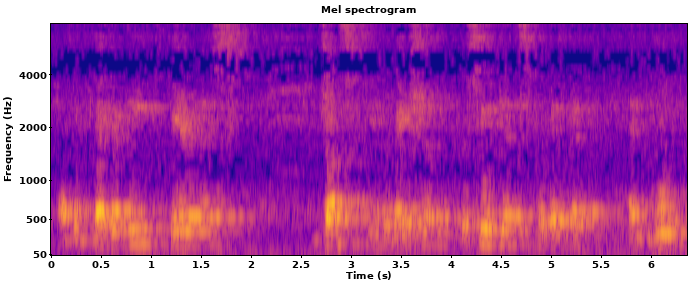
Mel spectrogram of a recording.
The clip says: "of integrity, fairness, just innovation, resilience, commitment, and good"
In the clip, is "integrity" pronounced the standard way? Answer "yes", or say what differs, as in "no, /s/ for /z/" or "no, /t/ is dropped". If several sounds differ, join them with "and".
no, /ɹ/ is dropped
